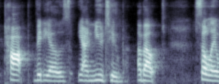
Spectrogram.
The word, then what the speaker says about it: Sole: videos on YouTube about Soleil water but it's spelled Sol e so if you're looking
